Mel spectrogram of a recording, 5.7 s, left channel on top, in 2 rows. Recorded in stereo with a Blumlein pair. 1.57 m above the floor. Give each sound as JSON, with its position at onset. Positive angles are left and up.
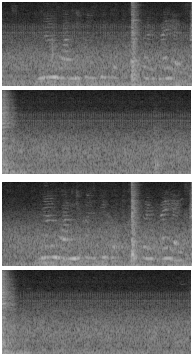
{"t": 0.5, "sound": "a child speaking", "azimuth_deg": -10, "distance_m": 1.8}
